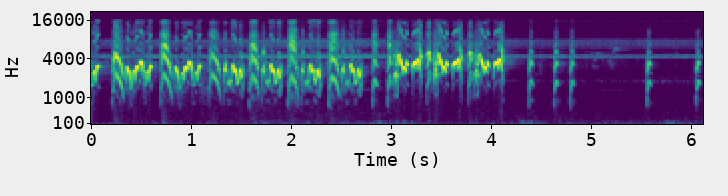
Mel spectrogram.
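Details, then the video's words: Energetic sooty-headed bulbul song, used to lure wild bulbuls: rapid bubbly chirps, about 150 per minute, for four seconds, then scattered single sharp notes. A steady high whine runs throughout. "Suara Burung Kutilang Gacor Asli 100% Ampuh Untuk Memanggil Burung Kutilang Liar Auto Mendekat"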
